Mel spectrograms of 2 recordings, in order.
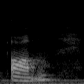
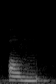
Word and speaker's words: om: So in the Western world, often rather than pronouncing it as om, it's pronounced om, om, to rhyme with home.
